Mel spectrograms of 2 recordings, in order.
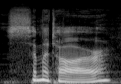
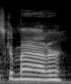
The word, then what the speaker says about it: scimitar: So Goblin 2 is going to pull out its pronounced scimitar You mean to not call us schematter? It's not called a schematter.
